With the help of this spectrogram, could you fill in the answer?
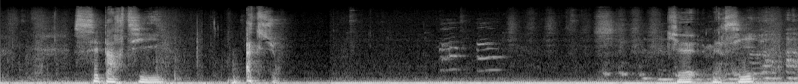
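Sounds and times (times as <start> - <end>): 
steady low hum of mechanical ventilation in a living room: 0.0 - 7.9
speech: 0.8 - 2.9, 6.4 - 7.9
cat meowing: 4.4 - 5.1
cat chirping: 4.4 - 5.2
laughter: 5.0 - 7.9.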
